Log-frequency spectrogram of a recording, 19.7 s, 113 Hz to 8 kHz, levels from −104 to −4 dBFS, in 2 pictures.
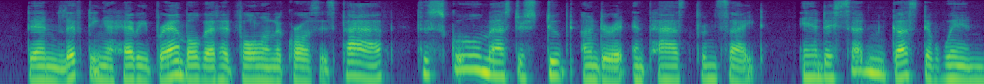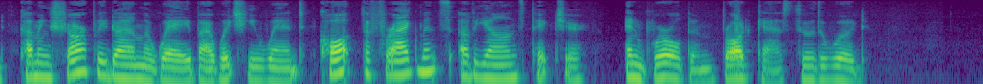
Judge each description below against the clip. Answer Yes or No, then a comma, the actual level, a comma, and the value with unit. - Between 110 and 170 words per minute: Yes, average, 145 wpm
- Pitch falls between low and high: Yes, medium, 150 Hz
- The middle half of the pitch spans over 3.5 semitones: Yes, average, 3.9 semitones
